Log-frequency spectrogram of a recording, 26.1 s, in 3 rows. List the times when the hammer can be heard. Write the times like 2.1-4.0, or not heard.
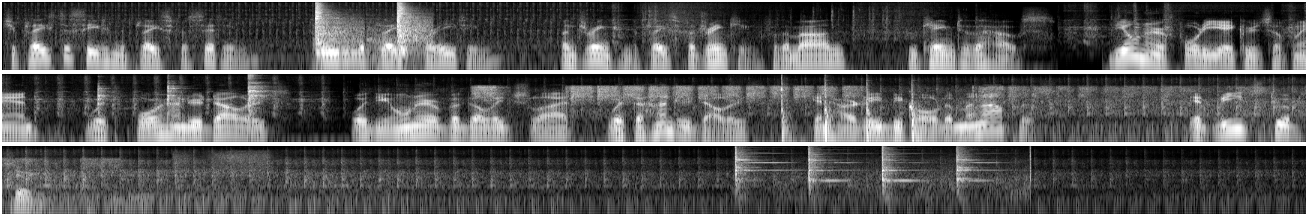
2.0-2.9, 8.8-10.5, 13.7-14.9, 22.2-24.2.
